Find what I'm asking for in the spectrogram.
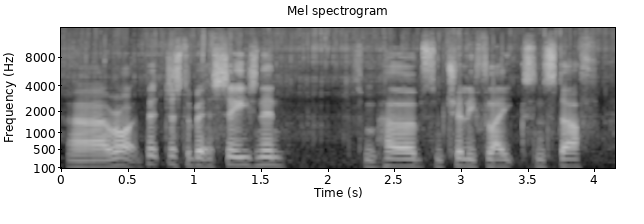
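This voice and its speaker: Steady in tone and mid-range, a man's voice chats at normal speed for his outdoor hobby vlog. He's an amateur CB radio enthusiast filming on a handheld camera in the countryside, talking in a relaxed, rambling way.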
